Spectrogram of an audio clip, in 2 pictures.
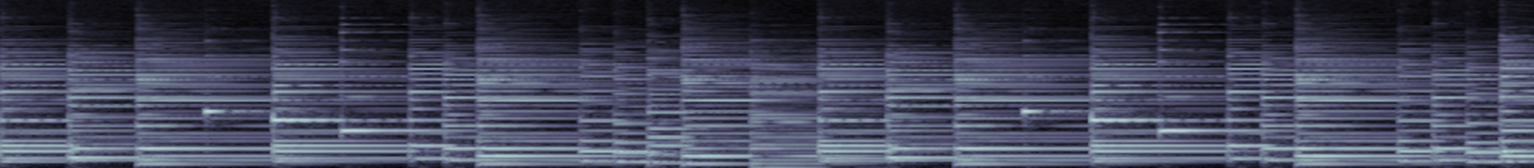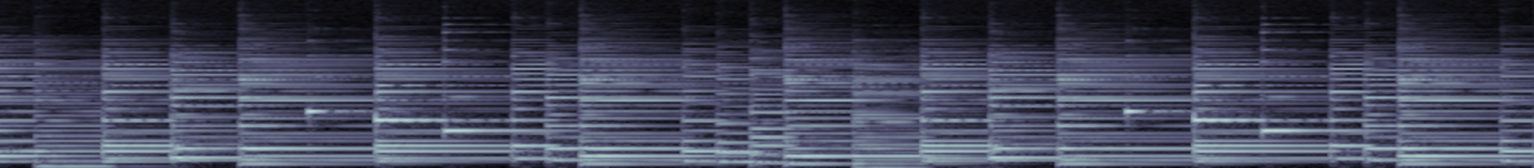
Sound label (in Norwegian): Engels Kloken spil for piano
